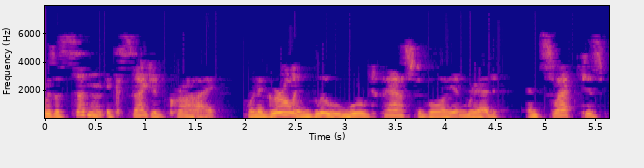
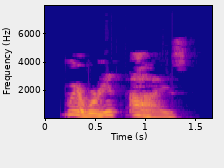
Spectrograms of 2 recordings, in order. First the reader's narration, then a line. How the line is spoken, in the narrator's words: demanded Selene indignantly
